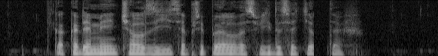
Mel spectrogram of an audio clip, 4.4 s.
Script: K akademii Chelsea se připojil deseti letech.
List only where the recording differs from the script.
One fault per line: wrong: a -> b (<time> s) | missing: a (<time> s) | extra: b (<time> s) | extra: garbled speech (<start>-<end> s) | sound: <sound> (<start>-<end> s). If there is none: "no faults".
extra: ve svých (2.4 s)
sound: dropout (3.1-3.3 s)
